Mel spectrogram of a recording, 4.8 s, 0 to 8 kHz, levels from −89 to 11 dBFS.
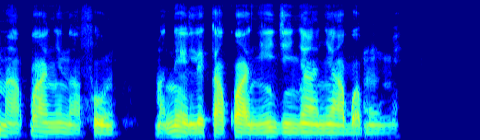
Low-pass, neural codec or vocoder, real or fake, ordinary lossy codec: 7.2 kHz; none; real; none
